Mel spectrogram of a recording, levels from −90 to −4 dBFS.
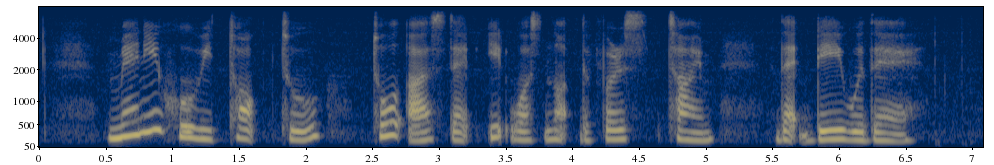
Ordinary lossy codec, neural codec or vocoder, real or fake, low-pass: none; none; real; 7.2 kHz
